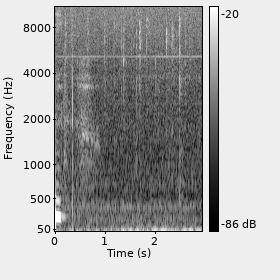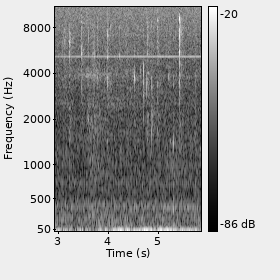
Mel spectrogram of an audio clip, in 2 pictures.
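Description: Faint, irregular clicking of keys being typed on a computer keyboard, soft and quick over a quiet background.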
